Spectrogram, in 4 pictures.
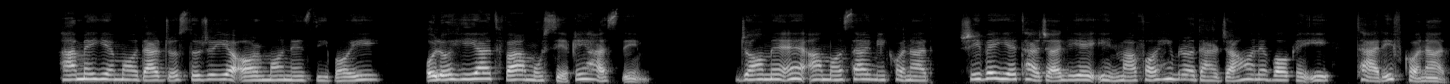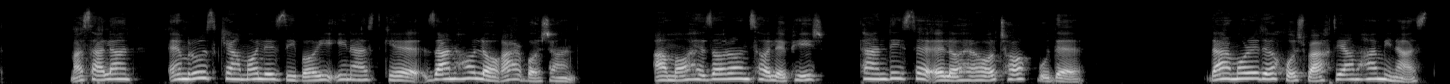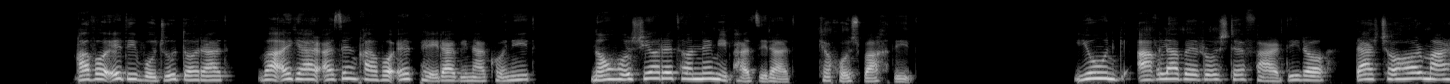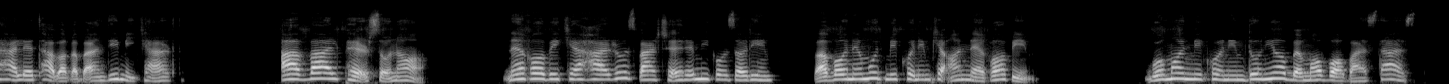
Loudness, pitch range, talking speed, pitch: -18 LUFS, 185-240 Hz, 100 wpm, 215 Hz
